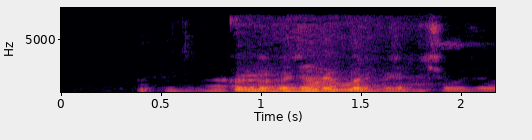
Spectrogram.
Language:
Bangla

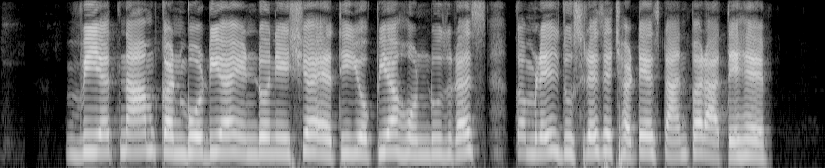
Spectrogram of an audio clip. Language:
Hindi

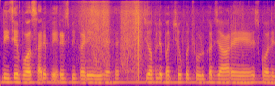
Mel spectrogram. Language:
Hindi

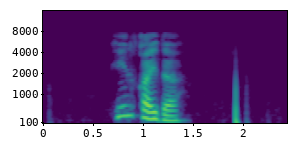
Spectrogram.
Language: Bashkir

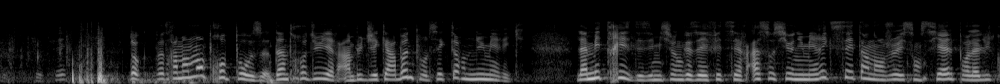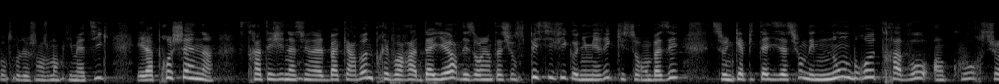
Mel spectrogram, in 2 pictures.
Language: French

